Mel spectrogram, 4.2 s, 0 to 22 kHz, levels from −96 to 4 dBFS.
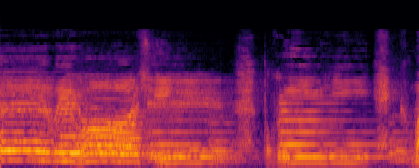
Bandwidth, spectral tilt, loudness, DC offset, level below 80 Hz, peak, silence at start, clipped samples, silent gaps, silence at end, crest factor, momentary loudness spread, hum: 9.4 kHz; -7 dB/octave; -22 LUFS; under 0.1%; -66 dBFS; -6 dBFS; 0 s; under 0.1%; none; 0 s; 16 dB; 15 LU; none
